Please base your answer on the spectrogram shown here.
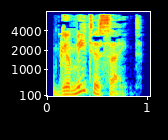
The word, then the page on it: gametocyte: British English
